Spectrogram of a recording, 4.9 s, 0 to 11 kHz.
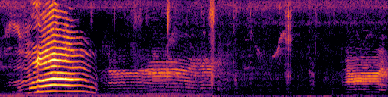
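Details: Goat kids receiving a 1 ml B-complex injection: one loud, wavering bleat with rich harmonics, a fainter drawn-out bleat, then a short third cry, over a low steady background hum.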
